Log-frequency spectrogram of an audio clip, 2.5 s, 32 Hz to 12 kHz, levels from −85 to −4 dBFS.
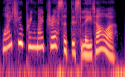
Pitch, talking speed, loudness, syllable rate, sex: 270 Hz, 240 wpm, -16 LUFS, 4.4 syllables/s, female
